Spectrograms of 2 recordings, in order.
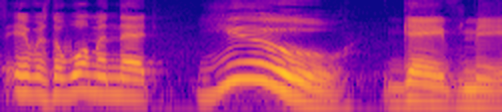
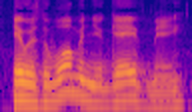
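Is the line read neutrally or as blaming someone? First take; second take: blaming; neutrally. First: It is read as blaming the listener. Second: It is read as a plain statement.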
